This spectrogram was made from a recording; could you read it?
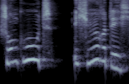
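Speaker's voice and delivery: very high, tiny, squeaky little mouse voice. The little mouse answers someone calling for help from inside; little mouse squeaking. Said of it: "piepste die kleine Maus".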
